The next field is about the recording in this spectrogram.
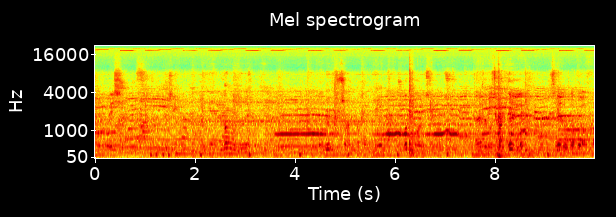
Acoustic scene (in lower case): cafe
